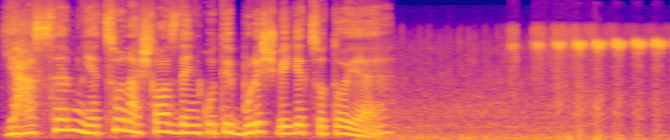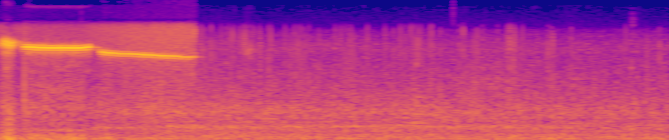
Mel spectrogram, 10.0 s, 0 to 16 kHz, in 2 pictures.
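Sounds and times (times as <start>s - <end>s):
speech: 0.0s - 3.1s
yellowhammer singing: 3.8s - 6.5s.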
